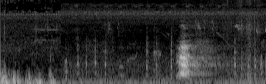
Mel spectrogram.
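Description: Chickens cluck near a chicken pen beside cushaw squash plants, a few short close clucks with one louder squawk partway through over a quiet farmyard background.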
